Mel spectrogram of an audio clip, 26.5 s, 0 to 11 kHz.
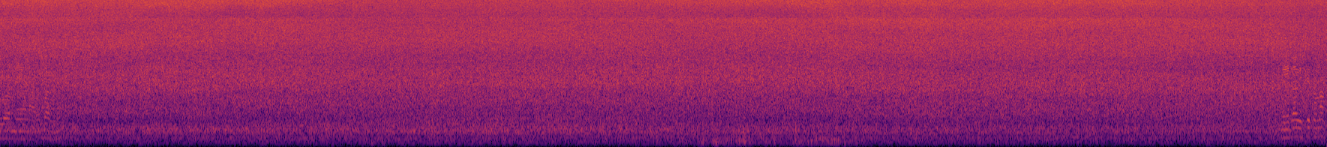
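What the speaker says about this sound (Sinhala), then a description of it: "meter 23ක් උස්ස කතා ඔය ඇල්ල" Kathaoya waterfall, 23 m high, in Sinharaja forest, roars as a dense, unbroken rush of falling water that stays loud and steady throughout.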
